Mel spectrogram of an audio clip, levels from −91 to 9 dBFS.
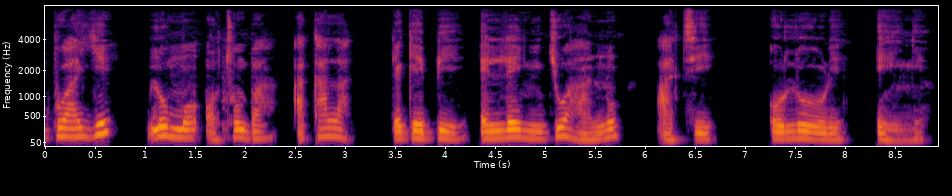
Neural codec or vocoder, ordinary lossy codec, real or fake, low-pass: none; none; real; none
